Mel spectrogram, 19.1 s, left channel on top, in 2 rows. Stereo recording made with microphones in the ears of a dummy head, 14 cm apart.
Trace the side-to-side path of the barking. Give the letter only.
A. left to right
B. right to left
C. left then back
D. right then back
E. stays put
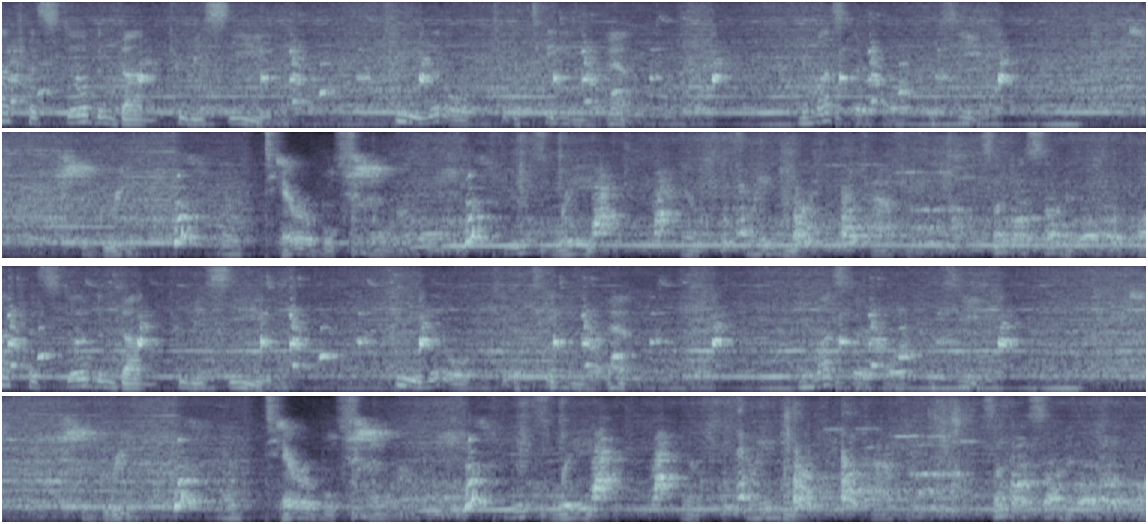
C.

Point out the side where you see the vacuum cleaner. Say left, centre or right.
left.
